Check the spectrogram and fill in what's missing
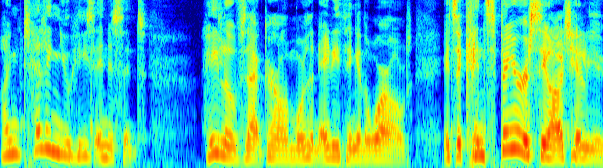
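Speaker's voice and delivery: put-on insistent, pleading Irish accent. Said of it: "So much Irish in this episode".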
